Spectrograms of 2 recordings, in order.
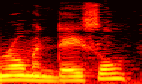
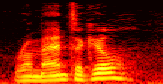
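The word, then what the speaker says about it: Rómendacil: I am Roman Daisel. I guess I've been pronouncing my name wrong. It should be Romanticil.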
